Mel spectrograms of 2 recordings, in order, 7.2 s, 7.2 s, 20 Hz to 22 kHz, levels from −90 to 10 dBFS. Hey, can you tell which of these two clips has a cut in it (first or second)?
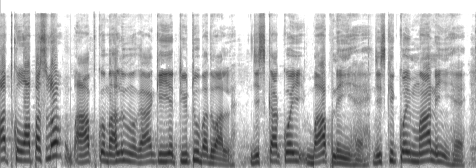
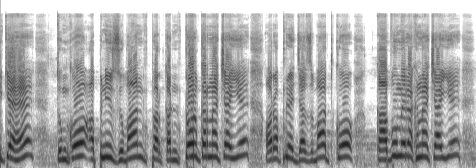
first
